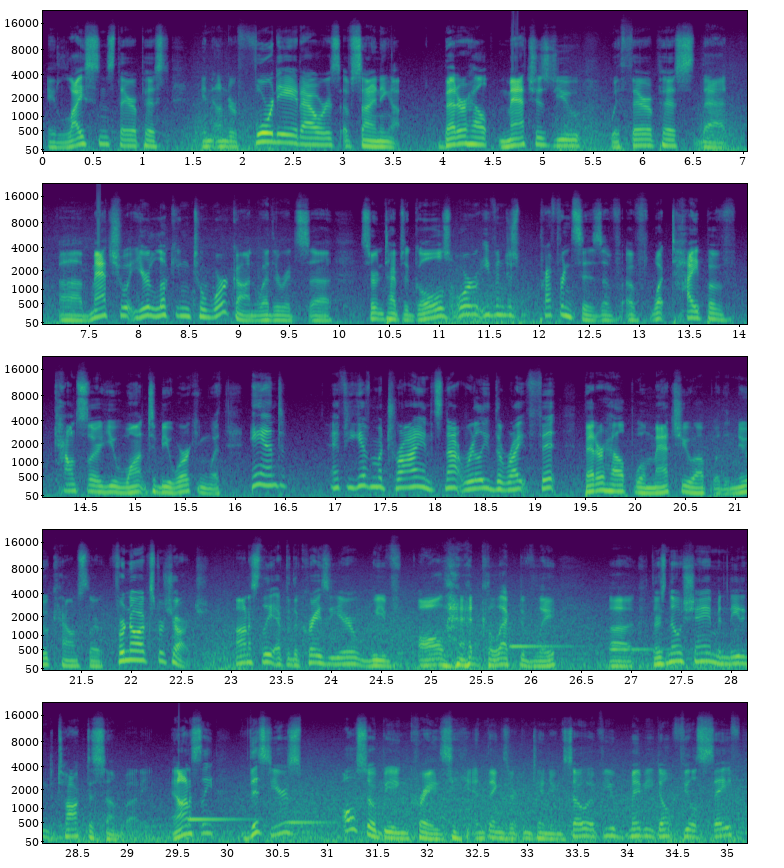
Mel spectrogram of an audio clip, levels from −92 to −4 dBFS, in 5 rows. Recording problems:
train or aircraft noise; loud; throughout; 10 dB below the speech
wind noise on the microphone; occasional gusts; 20 dB below the speech

